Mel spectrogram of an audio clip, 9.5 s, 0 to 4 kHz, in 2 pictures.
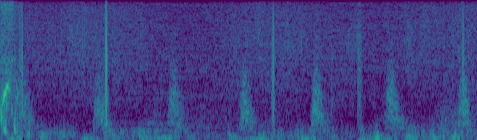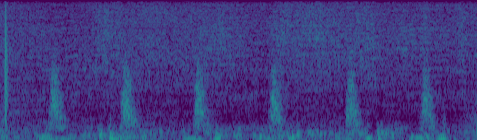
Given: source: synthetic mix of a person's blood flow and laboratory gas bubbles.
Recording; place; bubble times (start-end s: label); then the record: Doppler ultrasound of blood flow; subclavian vein
0.00-0.21 s: bubbles
From the record:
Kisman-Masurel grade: 212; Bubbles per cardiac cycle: several, 3 to 8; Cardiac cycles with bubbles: 1 to 10%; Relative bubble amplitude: moderate (0.250 to 0.450); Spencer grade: 1 (occasional bubble signal discernible with the cardiac motion signal, with majority of cardiac periods free of bubbles); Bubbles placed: anywhere in the cardiac cycle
